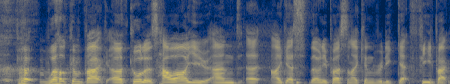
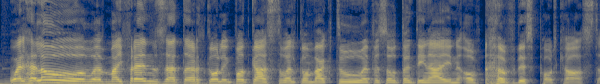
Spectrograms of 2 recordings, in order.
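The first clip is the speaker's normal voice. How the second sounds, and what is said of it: Put-on Spanish accent. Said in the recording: “I will cut my Spanish accent off there so as not to torture you.”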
